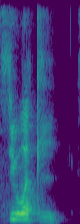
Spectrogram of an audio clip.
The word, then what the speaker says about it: Cihuatl: Cihuatl. Cihuatl. Cihuatanejo. No, el, tl no se dice, se dice como L nada más, la T no se pronuncia.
